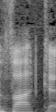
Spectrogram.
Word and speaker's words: vodka: the vodka effect because when russians pronounce the word vodka in russian they say they say a very clear t in the middle of the word even though the word is written with a d just as it is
